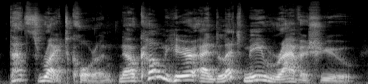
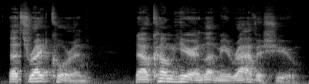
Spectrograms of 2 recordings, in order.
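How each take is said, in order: First: It is read in a put-on voice for Leopold. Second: It is read in the reader's natural voice.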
